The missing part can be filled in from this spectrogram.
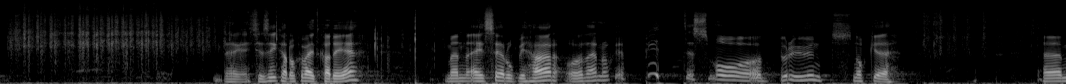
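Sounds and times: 
paper bag being handled and opened: 0:00.0 - 0:05.6, 0:08.4 - 0:10.6
speech: 0:02.2 - 0:03.8, 0:04.4 - 0:09.1, 0:10.4 - 0:10.6.

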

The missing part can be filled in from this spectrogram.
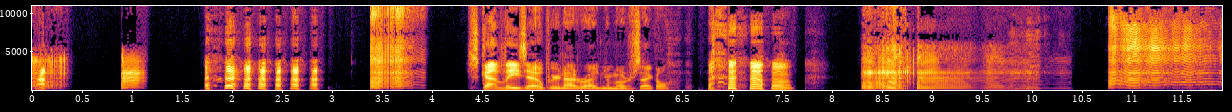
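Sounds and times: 
speech: 0:00.0 - 0:00.4, 0:01.7 - 0:02.9, 0:04.4 - 0:09.0
flatulence from a corpse in a morgue: 0:00.0 - 0:01.2, 0:03.4 - 0:04.0, 0:08.3 - 0:11.9.

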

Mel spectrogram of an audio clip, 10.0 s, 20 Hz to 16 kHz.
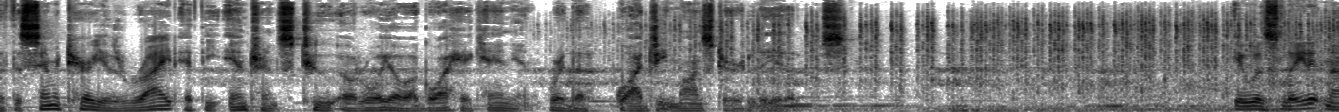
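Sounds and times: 
speech: 0:00.0 - 0:06.5, 0:09.2 - 0:10.0
police car engine running: 0:00.0 - 0:10.0.

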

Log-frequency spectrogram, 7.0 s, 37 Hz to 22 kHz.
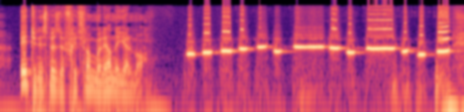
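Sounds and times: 
speech: 0:00.3 - 0:02.3
person whistling a film leitmotiv tune: 0:02.8 - 0:06.9.

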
